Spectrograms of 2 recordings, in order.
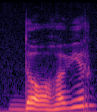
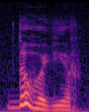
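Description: First: ДОговір, stress at the start, rising end; stress on first syllable. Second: ДогоВІР, stress at the end, falling tune; stress on last syllable. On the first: (наголос на перший склад: ДОговір) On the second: (наголос на останній склад: догоВІР) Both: Shown as a demonstration. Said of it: "подвійним наголосом".

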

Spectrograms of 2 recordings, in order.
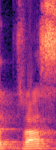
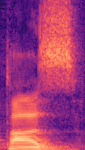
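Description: First: থ্রাস with r straight after th, "thras"; থ্রাস with sharp s ending; wrong pronunciation. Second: থার্স drawn out as "thaaz", no r; long vowel in থার্স, buzzing z. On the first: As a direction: say থ্রাস with a th-r cluster. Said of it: "এটা থ্রাস না". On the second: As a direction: model থার্স alone, r silent. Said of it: "জর মতো উচ্চারণ হবে". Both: Shown as a demonstration.

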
